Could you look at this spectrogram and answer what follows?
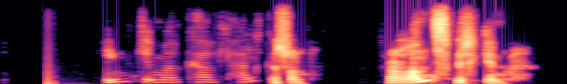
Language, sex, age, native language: Icelandic, female, 20-29, Icelandic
